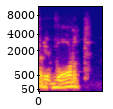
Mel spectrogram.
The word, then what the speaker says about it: Brevoort: breathe i think that's i think that's dutch so technique technically it will be reward or something like that because my parents know a bit of out of dutch a bit of flemish because they were raised in brussels so i think reward would be like the correct pronunciation dude how come stream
